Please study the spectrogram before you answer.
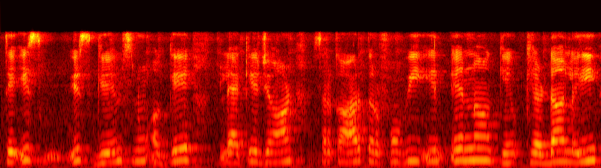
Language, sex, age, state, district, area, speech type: Punjabi, female, 30-45, Punjab, Mansa, urban, spontaneous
